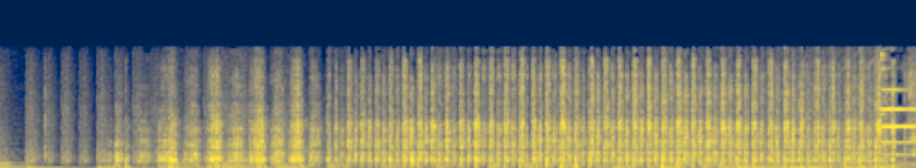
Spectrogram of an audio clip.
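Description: Small hand saw cutting a thin plastic cable-cover strip with fast, even back-and-forth strokes, starting about a second in. Background music plays under it for the first two seconds.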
